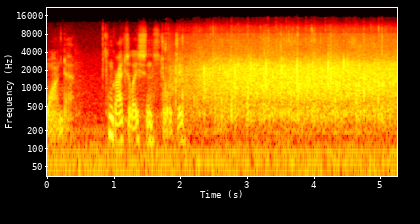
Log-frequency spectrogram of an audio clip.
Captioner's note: audience applauding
